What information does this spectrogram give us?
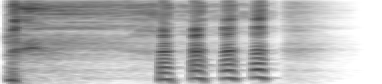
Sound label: Laugh, jp; Evan; kingsraid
